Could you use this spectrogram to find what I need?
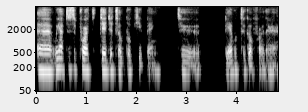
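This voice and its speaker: A woman's somewhat breathy voice at a moderate pace, dry and close with no echo. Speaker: programme manager presenting at a webinar. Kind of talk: answering audience question; webinar presentation. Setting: video call webinar. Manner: hesitant, many fillers.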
